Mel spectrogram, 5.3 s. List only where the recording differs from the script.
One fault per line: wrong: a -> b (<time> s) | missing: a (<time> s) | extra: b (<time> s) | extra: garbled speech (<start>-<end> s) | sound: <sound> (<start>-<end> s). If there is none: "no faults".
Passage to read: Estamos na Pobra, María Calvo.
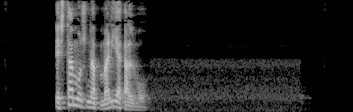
missing: Pobra (1.4 s)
